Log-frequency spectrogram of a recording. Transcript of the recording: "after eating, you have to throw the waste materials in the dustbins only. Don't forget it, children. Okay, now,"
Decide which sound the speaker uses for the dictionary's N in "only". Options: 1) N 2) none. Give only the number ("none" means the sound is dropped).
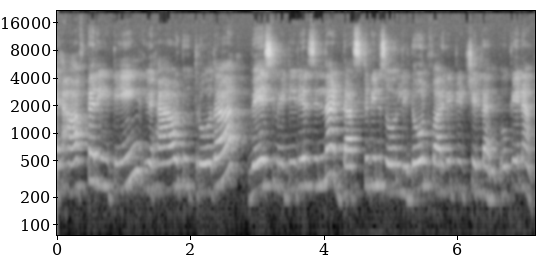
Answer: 1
